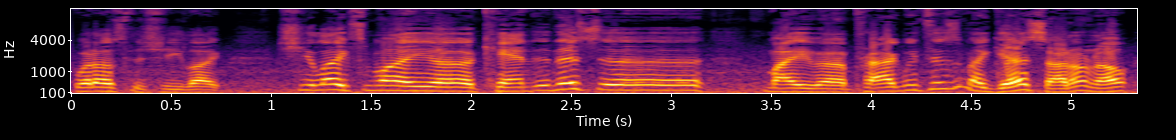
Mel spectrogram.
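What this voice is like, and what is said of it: Brooklyn accent. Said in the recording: “she knows I have a Brooklyn accent ... they like my Brooklyn accent”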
